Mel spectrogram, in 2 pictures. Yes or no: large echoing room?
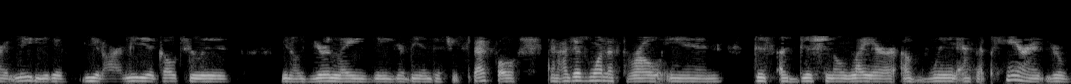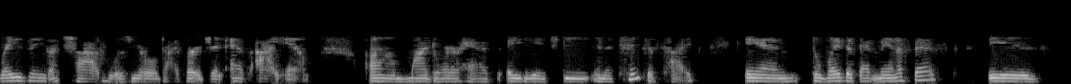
no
